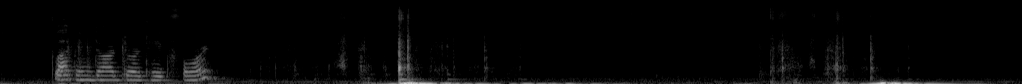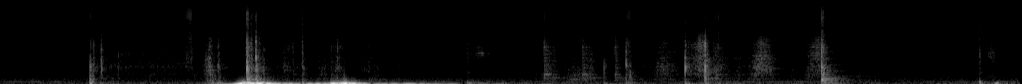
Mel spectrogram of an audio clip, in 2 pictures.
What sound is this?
slamming dog door
dog, door, slamming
